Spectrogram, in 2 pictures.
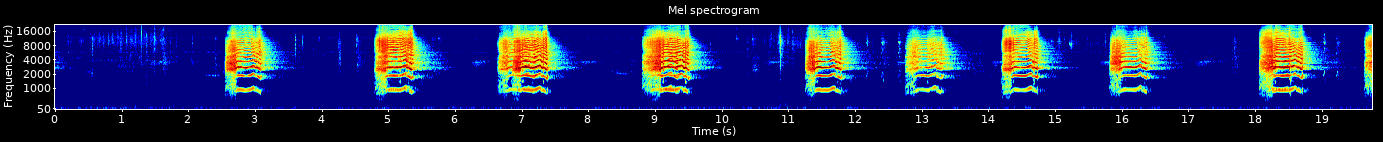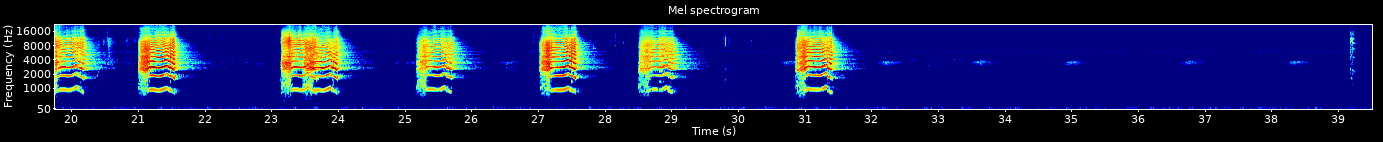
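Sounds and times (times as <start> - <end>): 
emboldened bare-eyed cockatoo in Miskolc zoo: 2.5 - 3.4, 4.8 - 5.8, 6.6 - 7.7, 8.8 - 9.8, 11.2 - 15.1, 15.8 - 16.8, 18.0 - 21.9, 23.2 - 24.4, 25.2 - 26.2, 27.0 - 29.6, 30.8 - 31.9.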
